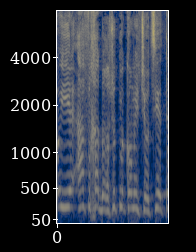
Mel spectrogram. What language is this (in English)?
Hebrew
